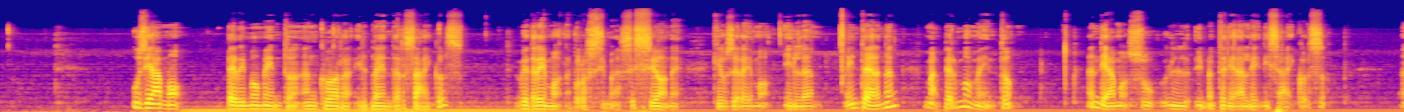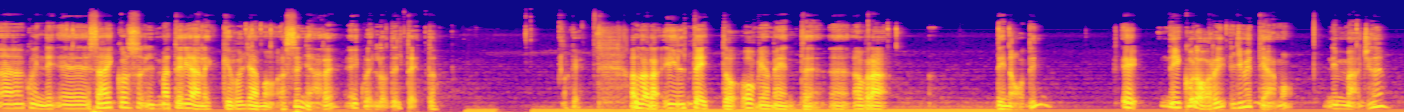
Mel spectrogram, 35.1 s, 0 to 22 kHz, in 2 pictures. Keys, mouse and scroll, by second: 4.0-5.8 drag, 18.4-23.1 drag, 23.1 t, 30.1-32.0 drag, 32.9-35.1 drag.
